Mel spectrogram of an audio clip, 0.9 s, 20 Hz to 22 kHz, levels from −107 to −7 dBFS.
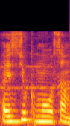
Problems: constant background noise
